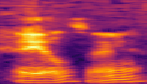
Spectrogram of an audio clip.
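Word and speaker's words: Ales: His name is spelled A-L-E-S. Ailes, And art by Michael Walsh.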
